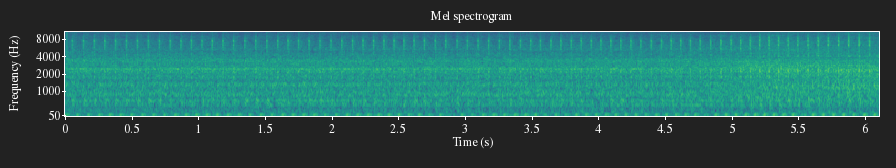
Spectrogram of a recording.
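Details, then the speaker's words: Yamaha NMAX v1 scooter at idle: sharp regular knocking, roughly three per second, over the idle hum and tracking engine speed; cracked magneto rotor (split in three places), not the crankshaft; fixed by replacing the magneto. "Ito ang salarin. Yan na yung tunog nito, ang bingi."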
